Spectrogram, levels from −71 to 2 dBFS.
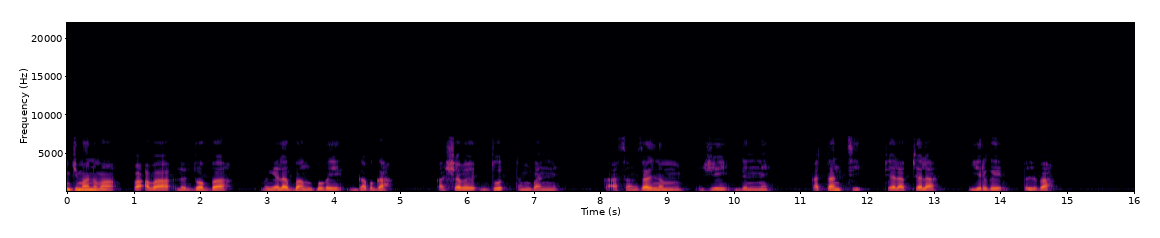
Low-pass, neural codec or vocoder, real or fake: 7.2 kHz; none; real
